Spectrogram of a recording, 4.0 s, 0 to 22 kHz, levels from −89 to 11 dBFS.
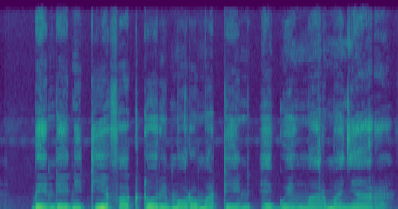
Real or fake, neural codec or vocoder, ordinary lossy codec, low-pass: real; none; none; none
